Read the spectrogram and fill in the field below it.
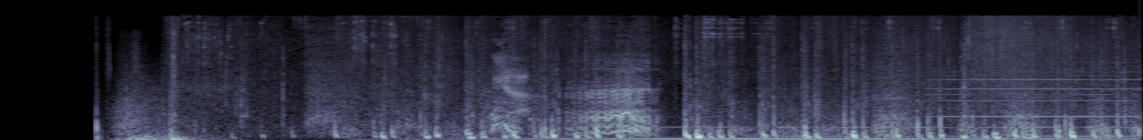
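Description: Horse hooves thud steadily on grass and dirt.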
